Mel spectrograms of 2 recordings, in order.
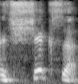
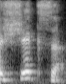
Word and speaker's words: shiksa: of jew are you anyway you can't even pronounce the word shiksa is it shikha sh ted you pronounce that anyway uh uh well it's it's took the shiksa there you go you got it okay i'll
